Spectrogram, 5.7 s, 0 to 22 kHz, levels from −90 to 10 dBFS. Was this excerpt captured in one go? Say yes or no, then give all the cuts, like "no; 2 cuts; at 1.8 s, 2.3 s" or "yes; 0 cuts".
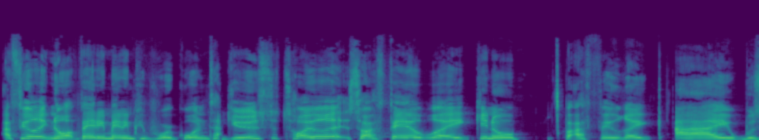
no; 2 cuts; at 1.7 s, 4.2 s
